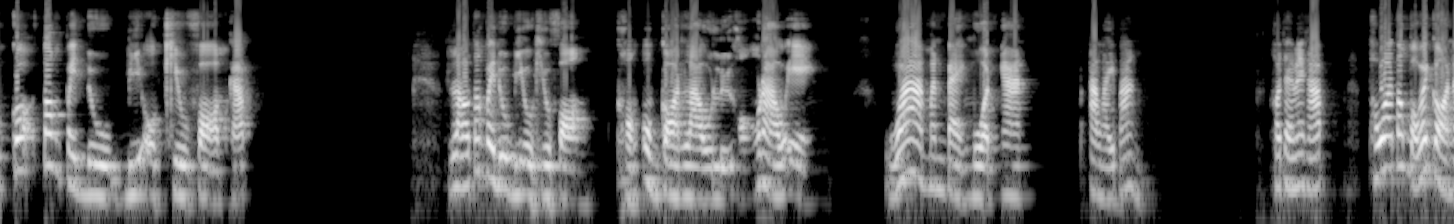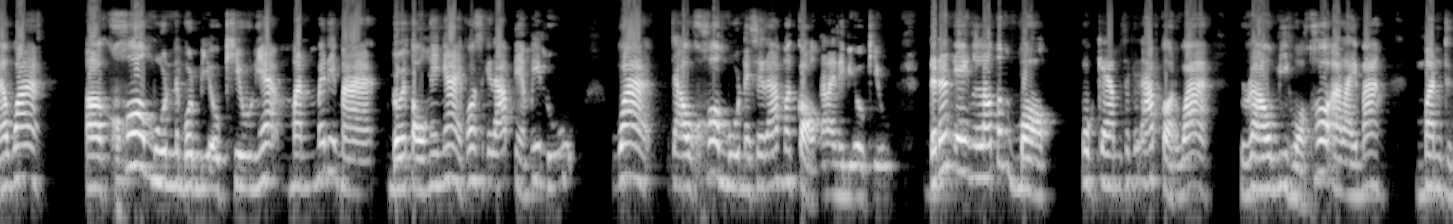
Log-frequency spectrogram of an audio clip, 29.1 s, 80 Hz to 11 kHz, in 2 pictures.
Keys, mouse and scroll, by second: 1.5 scroll down 1, 1.7 middle click, 2.9 click, 3.9 click, 5.7 shift+x, 6.2-10.5 shift+drag, 12.9 shift+click, 16.7-20.2 shift+drag.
